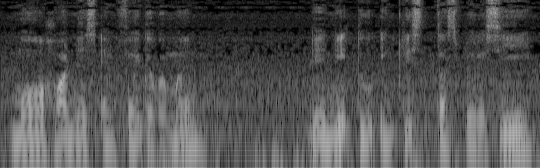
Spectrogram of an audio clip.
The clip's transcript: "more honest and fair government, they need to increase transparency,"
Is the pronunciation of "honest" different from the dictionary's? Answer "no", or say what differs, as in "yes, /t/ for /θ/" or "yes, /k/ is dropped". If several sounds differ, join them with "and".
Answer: yes, /t/ is dropped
